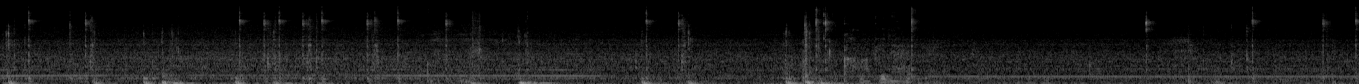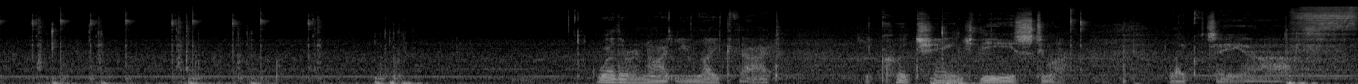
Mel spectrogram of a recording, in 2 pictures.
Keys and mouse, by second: 7.9 KP_7, 7.9 shift+d.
